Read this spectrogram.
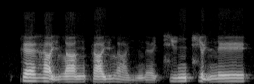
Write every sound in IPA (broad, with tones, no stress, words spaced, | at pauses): kɛ˧ɣa̰˧˨j la˧nka˨˦jla̤˨˩jnɛ̤˨˩ t͡ɕi˨˦ŋt͡ɕə̰˧˨jne˧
